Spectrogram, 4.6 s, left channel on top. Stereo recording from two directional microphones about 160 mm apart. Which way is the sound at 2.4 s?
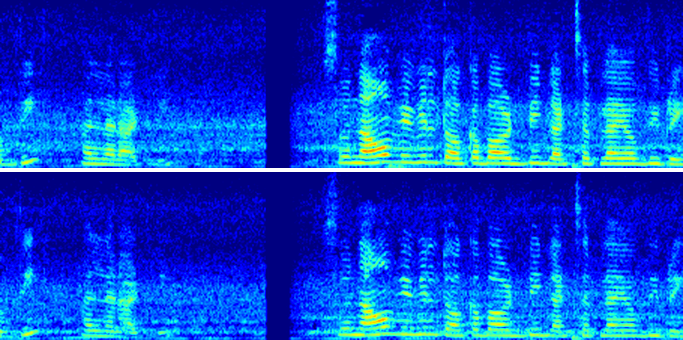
75° left (ahead or behind).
